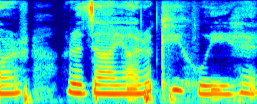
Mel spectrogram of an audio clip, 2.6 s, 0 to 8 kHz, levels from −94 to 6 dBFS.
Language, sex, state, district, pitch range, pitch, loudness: Hindi, female, Himachal Pradesh, Shimla, 200-225 Hz, 210 Hz, -17 LUFS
